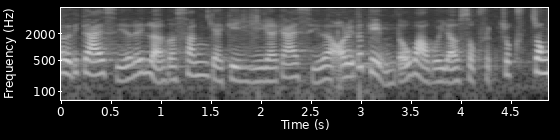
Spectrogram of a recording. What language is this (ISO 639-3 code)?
yue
